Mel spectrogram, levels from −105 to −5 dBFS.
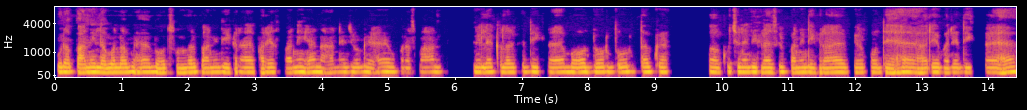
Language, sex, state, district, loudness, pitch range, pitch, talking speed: Hindi, male, Bihar, Purnia, -20 LUFS, 145-155 Hz, 150 Hz, 185 wpm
